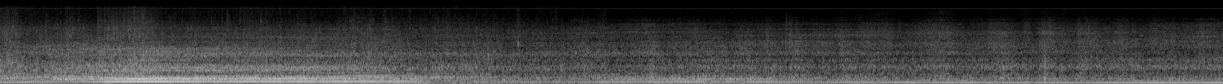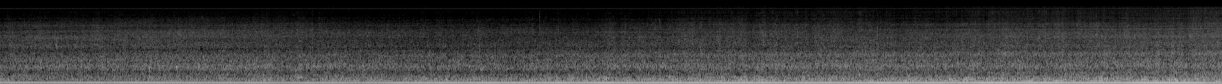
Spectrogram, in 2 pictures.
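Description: Outboard motor of a small speedboat running under way at speed. Its note is higher and loudest in the first few seconds, drops, rises again briefly around seven seconds in, then settles into a lower steady drone that grows gradually louder toward the end.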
